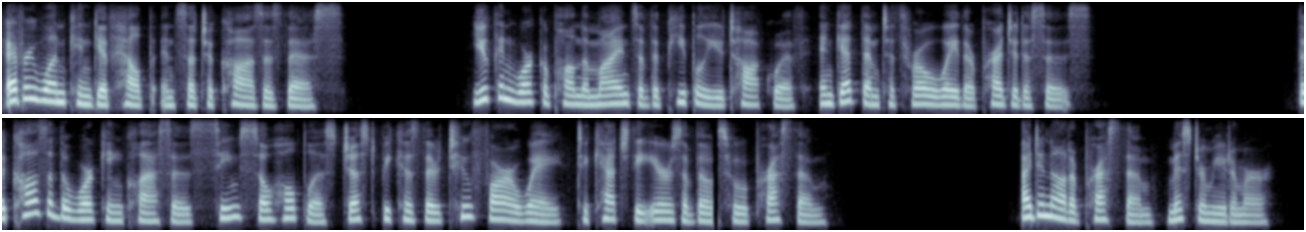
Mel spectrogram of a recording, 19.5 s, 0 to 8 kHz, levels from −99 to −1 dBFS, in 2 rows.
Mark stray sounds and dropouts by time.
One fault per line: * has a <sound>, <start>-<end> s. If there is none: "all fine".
* has a dropout, 15.1-15.1 s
